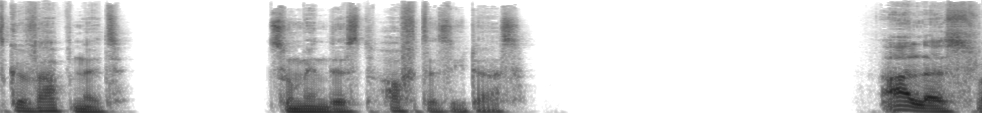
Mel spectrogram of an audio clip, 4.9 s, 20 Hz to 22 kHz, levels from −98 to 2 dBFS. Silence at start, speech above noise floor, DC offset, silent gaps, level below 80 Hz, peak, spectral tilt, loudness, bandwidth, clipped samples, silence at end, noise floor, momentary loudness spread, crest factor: 0 s; over 71 dB; under 0.1%; 0.70-1.26 s, 2.83-4.25 s; -38 dBFS; -2 dBFS; -5 dB/octave; -21 LUFS; over 20 kHz; under 0.1%; 0 s; under -90 dBFS; 14 LU; 20 dB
